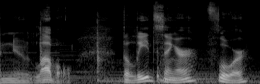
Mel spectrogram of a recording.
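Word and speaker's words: Floor: level the lead singer Flor pronounced like you uh what you are standing on uh had only been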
